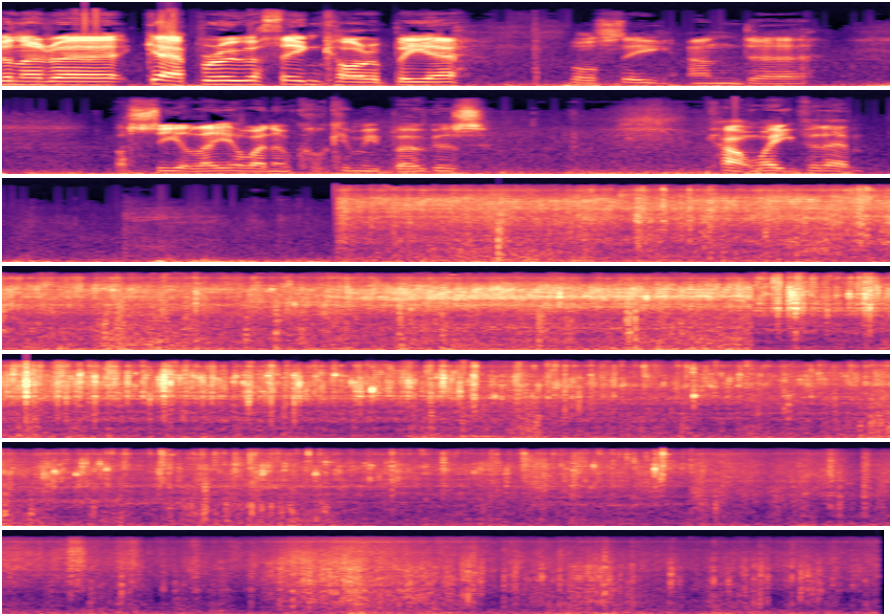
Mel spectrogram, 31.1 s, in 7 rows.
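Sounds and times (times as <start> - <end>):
wind rumbling on microphone: 0.0 - 31.0
burgers sizzling in frying pan: 10.6 - 26.1.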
